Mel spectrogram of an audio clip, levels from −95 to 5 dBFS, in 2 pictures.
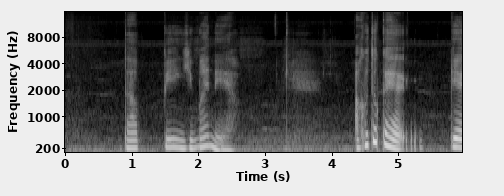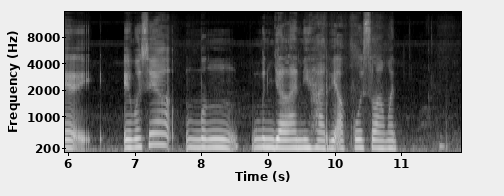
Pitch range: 170-210 Hz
